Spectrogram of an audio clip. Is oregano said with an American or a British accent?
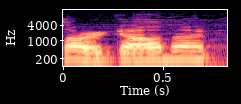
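British. It is said with a British accent. "if you say it properly"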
